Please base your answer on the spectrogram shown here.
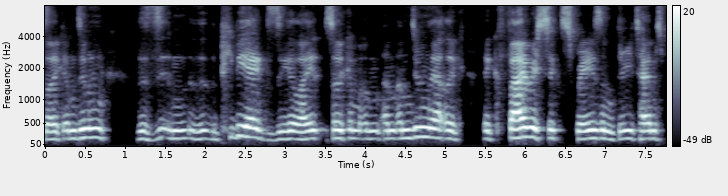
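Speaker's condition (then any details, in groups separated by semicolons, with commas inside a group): Stammer and stutter; acquired, neurological damage from severe pneumonia, 21 antibiotics, steroids, intubation, ventilator, induced coma, stutter began later; age 25, holistic treatment by naturopath Victor Cozzetto of Vitagenics, earlier therapists, speech not fully recovered; more at start then smoother, initially extremely slurred, once unable to talk; repeated sounds, repeated words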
